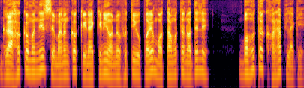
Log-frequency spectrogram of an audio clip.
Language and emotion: Odia, sad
